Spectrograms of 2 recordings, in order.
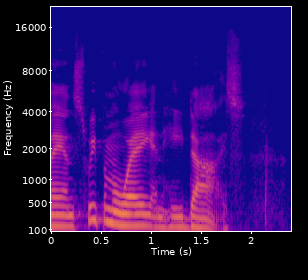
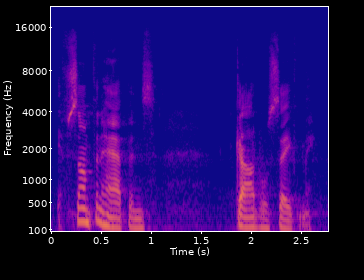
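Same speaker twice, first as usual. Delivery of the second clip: smug calm; 4 semitones lower, 4 dB quieter than usual. Acted. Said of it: "just smiles again through the window and says".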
